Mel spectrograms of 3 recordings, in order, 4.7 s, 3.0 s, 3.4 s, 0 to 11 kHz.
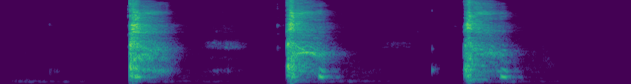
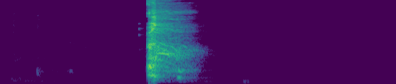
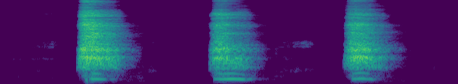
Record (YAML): three_cough_length: 4.7 s
three_cough_amplitude: 32768
three_cough_signal_mean_std_ratio: 0.25
cough_length: 3.0 s
cough_amplitude: 32768
cough_signal_mean_std_ratio: 0.19
exhalation_length: 3.4 s
exhalation_amplitude: 32768
exhalation_signal_mean_std_ratio: 0.36
survey_phase: beta (2021-08-13 to 2022-03-07)
age: 18-44
gender: Female
wearing_mask: 'No'
symptom_runny_or_blocked_nose: true
symptom_fatigue: true
symptom_headache: true
symptom_change_to_sense_of_smell_or_taste: true
symptom_loss_of_taste: true
smoker_status: Never smoked
respiratory_condition_asthma: false
respiratory_condition_other: false
recruitment_source: Test and Trace
submission_delay: 2 days
covid_test_result: Positive
covid_test_method: RT-qPCR
covid_ct_value: 18.9
covid_ct_gene: ORF1ab gene
covid_ct_mean: 19.2
covid_viral_load: 510000 copies/ml
covid_viral_load_category: Low viral load (10K-1M copies/ml)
